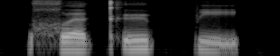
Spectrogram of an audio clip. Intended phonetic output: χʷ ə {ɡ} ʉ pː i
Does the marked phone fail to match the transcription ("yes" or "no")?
yes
